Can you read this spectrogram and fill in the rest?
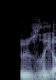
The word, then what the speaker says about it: Ousley: Ousley, O-U-S-L-E-Y.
